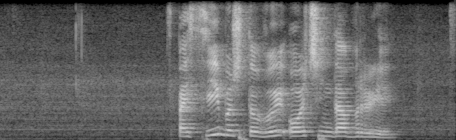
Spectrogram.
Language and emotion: Russian, positive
